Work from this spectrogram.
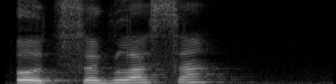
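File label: "ӧтсӧгласа" Komi, female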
